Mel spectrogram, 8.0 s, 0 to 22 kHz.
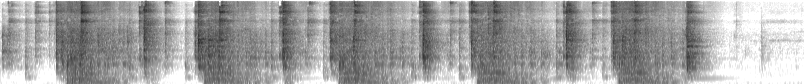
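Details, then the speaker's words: Sachs Dolmar 153 100cc chainsaw, low-speed carb screw at about one and a quarter turns and given a little more fuel: five rough pull-start bursts about a second apart, sputtering but never catching. Carburetor issue suspected, possibly needs more timing; hard starting. "we may have a carb issue friends i'm not sure about this carburetor right now"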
